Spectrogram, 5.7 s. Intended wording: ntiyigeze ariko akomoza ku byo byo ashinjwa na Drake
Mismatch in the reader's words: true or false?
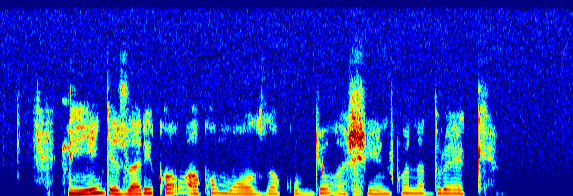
true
